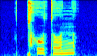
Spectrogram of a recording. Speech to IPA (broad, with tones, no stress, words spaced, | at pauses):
ǀʰu˥˧t ʊ˦˥n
